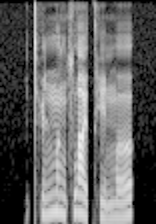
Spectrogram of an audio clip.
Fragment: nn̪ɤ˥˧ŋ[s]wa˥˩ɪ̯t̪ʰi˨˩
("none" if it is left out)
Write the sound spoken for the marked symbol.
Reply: s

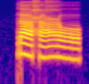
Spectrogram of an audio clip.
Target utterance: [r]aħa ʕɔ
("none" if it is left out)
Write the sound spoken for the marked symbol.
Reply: ɾ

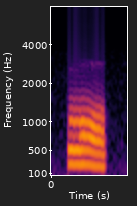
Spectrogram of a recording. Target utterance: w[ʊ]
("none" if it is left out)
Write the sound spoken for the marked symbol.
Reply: u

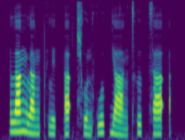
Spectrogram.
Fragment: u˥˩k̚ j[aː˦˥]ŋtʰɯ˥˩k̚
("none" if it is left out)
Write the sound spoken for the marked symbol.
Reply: aː˨˩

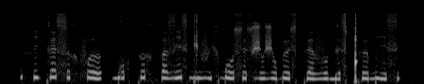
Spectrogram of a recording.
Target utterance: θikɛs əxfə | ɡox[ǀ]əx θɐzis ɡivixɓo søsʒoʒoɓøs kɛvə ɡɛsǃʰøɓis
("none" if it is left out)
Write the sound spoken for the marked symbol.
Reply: k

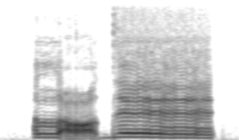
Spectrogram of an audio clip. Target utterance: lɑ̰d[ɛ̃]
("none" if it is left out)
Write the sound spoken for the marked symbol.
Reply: ɛ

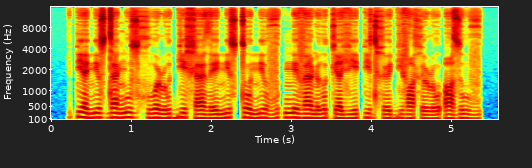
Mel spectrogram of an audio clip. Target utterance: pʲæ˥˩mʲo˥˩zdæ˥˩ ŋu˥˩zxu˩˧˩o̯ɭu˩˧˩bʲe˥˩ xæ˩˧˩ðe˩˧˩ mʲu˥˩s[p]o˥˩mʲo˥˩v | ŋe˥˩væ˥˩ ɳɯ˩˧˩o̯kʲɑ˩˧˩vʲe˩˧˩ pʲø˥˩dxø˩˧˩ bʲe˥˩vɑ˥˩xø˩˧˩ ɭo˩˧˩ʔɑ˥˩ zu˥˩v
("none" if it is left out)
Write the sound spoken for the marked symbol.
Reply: t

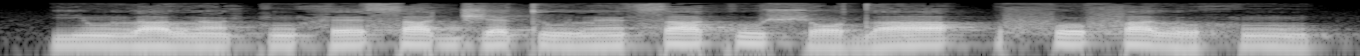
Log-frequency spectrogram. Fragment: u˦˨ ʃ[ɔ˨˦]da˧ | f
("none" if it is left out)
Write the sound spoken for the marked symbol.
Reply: ɔ˨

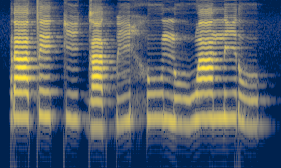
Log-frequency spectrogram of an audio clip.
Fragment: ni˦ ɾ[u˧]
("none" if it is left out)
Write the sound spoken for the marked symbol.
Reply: u˧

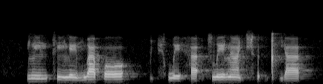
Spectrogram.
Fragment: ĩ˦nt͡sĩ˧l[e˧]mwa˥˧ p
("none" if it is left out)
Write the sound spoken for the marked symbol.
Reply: e˧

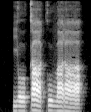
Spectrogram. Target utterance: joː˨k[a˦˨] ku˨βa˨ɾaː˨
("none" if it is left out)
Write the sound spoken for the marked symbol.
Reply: aː˦˨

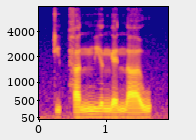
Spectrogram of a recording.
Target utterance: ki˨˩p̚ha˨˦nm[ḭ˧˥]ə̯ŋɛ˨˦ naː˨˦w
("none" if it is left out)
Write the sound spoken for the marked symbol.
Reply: i˧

